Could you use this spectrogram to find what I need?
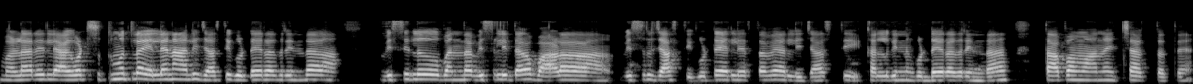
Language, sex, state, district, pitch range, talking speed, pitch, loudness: Kannada, female, Karnataka, Bellary, 195-220 Hz, 135 wpm, 205 Hz, -16 LUFS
